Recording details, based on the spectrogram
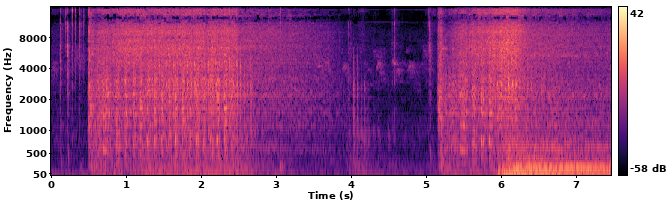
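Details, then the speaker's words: Car with suspected failing fuel pump, pump not heard when it starts: engine fires, runs a couple of seconds, dies to near silence, then restarts and revs; wiggling wiring doesn't change it; intermittent start and stall. "But if you can't like wiggle the wires to make it work, then why the [ __ ] does it keep stopping and starting?"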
